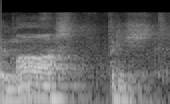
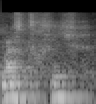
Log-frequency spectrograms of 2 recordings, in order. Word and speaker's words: Maastricht: 1992, en France, on vote pour ou contre le traité de Maastricht. Il paraît que ça se prononce Maastricht, mais les gens de droite appelaient ça Maastricht, parce que c'est strict, disons.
